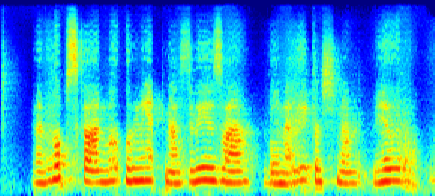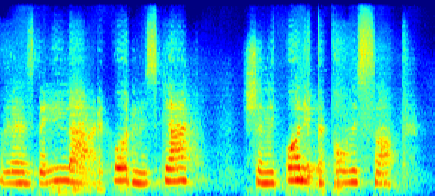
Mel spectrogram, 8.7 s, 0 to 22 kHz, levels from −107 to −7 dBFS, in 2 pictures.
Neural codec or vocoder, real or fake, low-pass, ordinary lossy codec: codec, 44.1 kHz, 0.9 kbps, DAC; fake; 19.8 kHz; none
